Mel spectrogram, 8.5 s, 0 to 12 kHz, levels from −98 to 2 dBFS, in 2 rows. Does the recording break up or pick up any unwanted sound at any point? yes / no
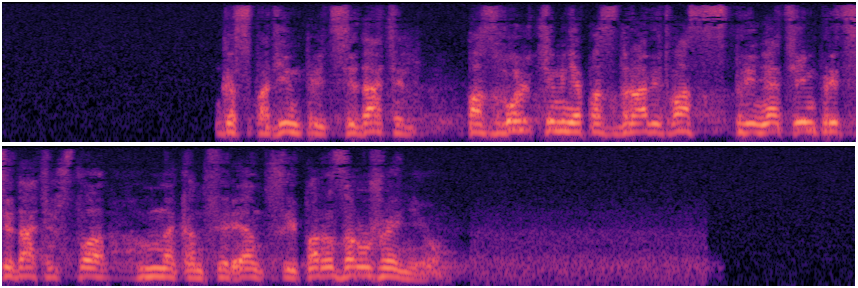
no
